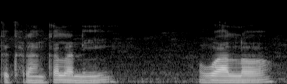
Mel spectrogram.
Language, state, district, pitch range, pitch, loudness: Kokborok, Tripura, Dhalai, 100-120 Hz, 105 Hz, -20 LUFS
